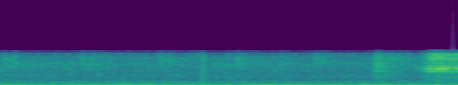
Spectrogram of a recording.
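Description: A steady low hum with an even hiss over it, unchanging throughout.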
